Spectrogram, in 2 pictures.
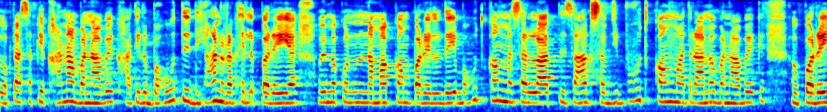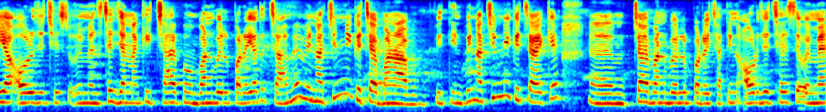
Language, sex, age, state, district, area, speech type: Maithili, female, 18-30, Bihar, Saharsa, urban, spontaneous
